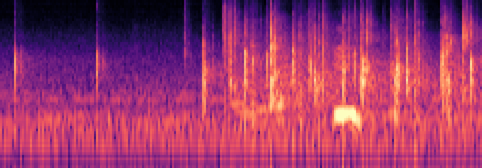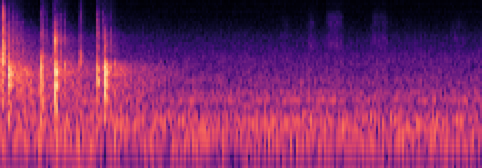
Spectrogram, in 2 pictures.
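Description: Two sharp clicks of carom billiard balls striking each other, then a short burst of scattered applause from a small audience lasting about two and a half seconds, greeting a scored point.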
